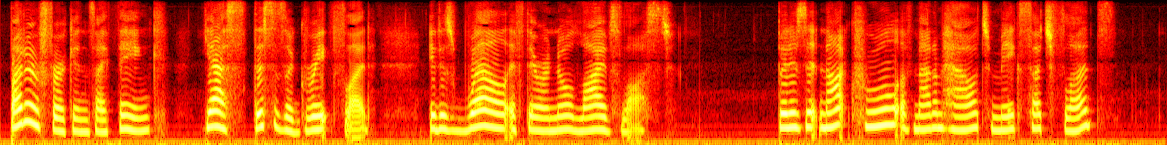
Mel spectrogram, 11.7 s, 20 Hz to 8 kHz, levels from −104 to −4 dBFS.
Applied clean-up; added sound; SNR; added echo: none; none; none; none.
